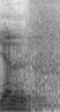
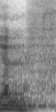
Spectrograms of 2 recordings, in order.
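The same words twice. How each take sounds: No difference in how they are said.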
